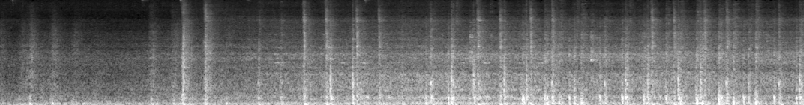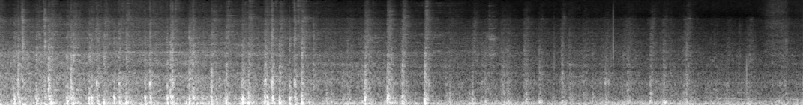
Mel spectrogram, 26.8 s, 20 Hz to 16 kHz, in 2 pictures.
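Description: Class 450 Desiro electric multiple unit running past, a low rumble with its wheels clicking rapidly over the rail joints. The sound builds from about three seconds in, is loudest through the middle and fades away over the last several seconds.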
